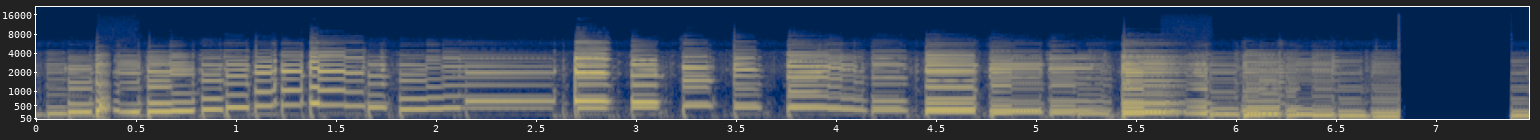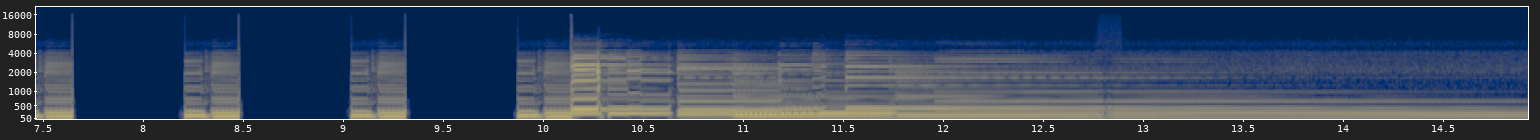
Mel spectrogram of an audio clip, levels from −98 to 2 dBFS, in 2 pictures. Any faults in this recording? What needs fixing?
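Bit errors in AAC frames were caught by the decoder, which concealed them itself, causing a corrupt frame concealed fault at 0.31 to 0.46 s, 5.63 to 5.83 s and 12.78 to 12.86 s. Each spans a few frames. Protecting the transport with error correction or checksummed retransmission would stop damaged frames reaching the decoder.

The player or stream likely stalled from 6.81 to 10.14 s, and each retry replayed the last fragment before running empty, producing a stutter with silent gaps. A 269 ms burst repeats four times, one every 832 ms, separated by 563 ms of digital silence, and the audio meant for that stretch is lost. A larger playback buffer, with retries that resume from the correct position instead of replaying old data, would prevent this.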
